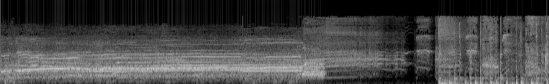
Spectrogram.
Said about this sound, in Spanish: Pero pues bueno, ahí los gritos merecidos o no, a nuestros funcionarios públicos, ahí los taxistas se, alborotaron cuando vieron el volante.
